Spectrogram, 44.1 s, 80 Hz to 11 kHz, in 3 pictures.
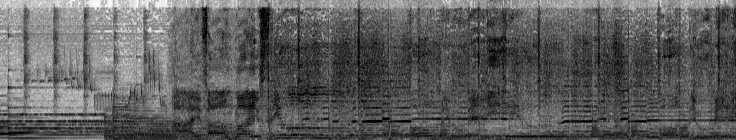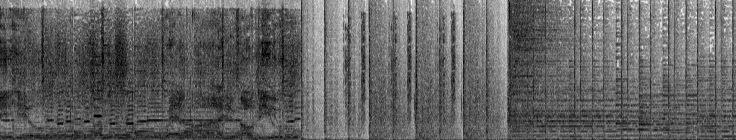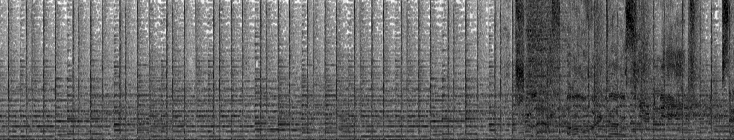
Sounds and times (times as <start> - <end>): Music: 0.0 - 44.1.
